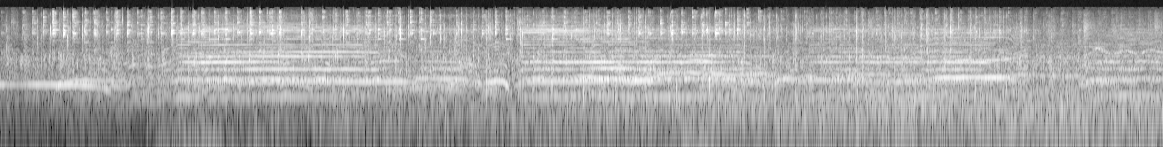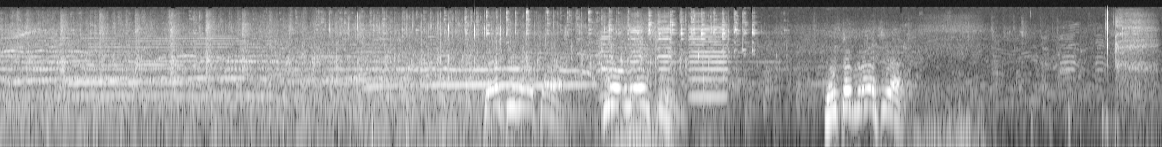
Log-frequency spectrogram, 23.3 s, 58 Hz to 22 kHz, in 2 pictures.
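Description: A crowd of over 2,000 on its feet at a Club America vs Napa 1839 FC soccer match keeps up a steady, loud roar with tonal calls and chants, then thins near the end to scattered shouts.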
